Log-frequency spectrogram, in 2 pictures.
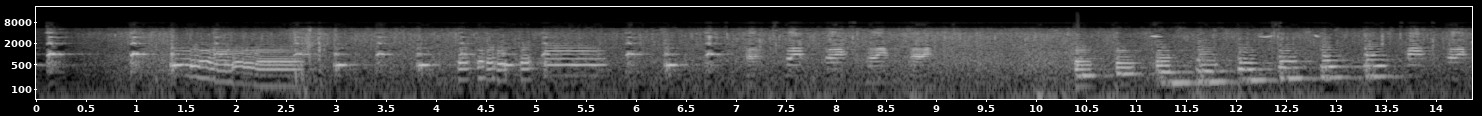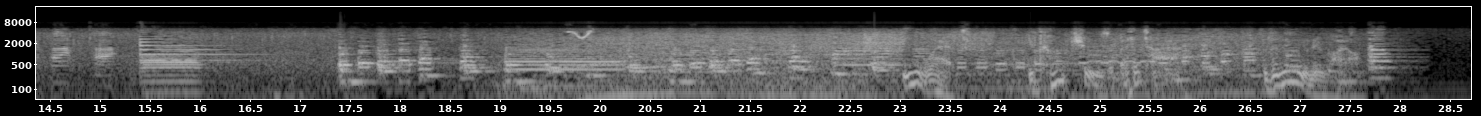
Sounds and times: Music: 0.0s - 8.4s, 10.4s - 16.8s, 17.4s - 28.7s
Speech: 23.0s - 23.7s, 24.3s - 25.9s, 26.6s - 27.7s.

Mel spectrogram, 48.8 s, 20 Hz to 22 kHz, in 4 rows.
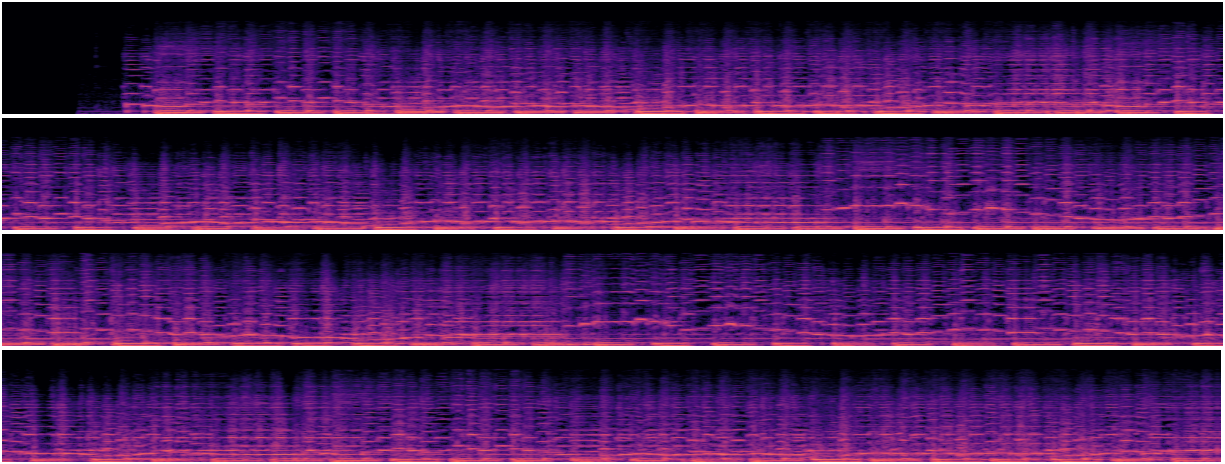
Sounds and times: Violin, fiddle: 1.3s - 48.8s.

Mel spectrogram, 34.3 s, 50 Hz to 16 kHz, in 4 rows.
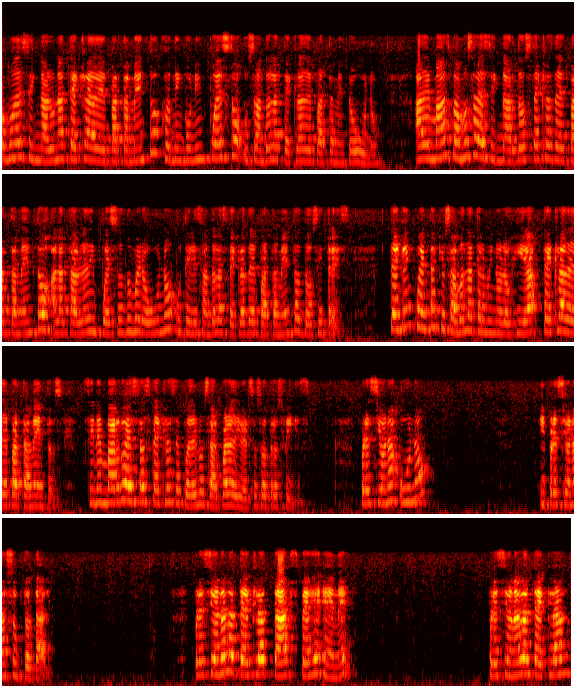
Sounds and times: Speech: 0.0s - 13.8s, 14.4s - 21.8s, 22.6s - 23.6s, 25.2s - 26.5s, 28.6s - 31.0s, 33.1s - 34.2s.

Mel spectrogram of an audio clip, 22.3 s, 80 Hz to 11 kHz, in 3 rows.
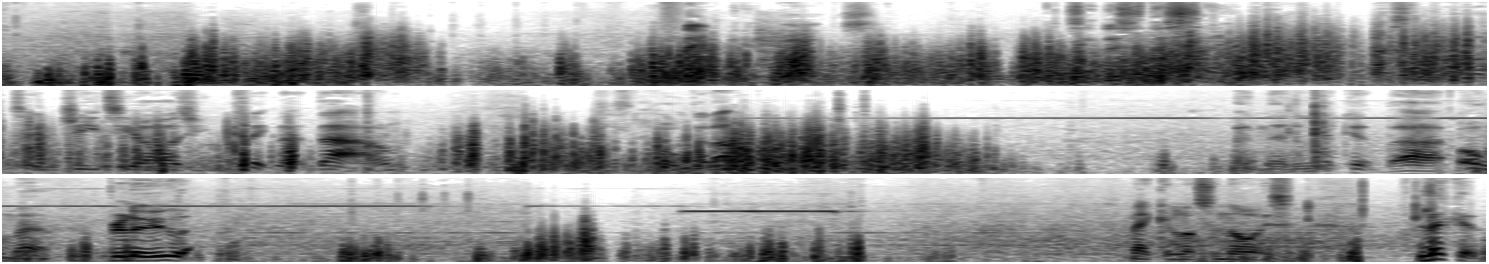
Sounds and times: Outside, urban or manmade: 0.0s - 22.2s
Speech: 3.3s - 4.4s, 5.3s - 6.2s, 6.8s - 9.4s, 10.4s - 11.2s, 13.6s - 15.9s, 20.5s - 22.2s.

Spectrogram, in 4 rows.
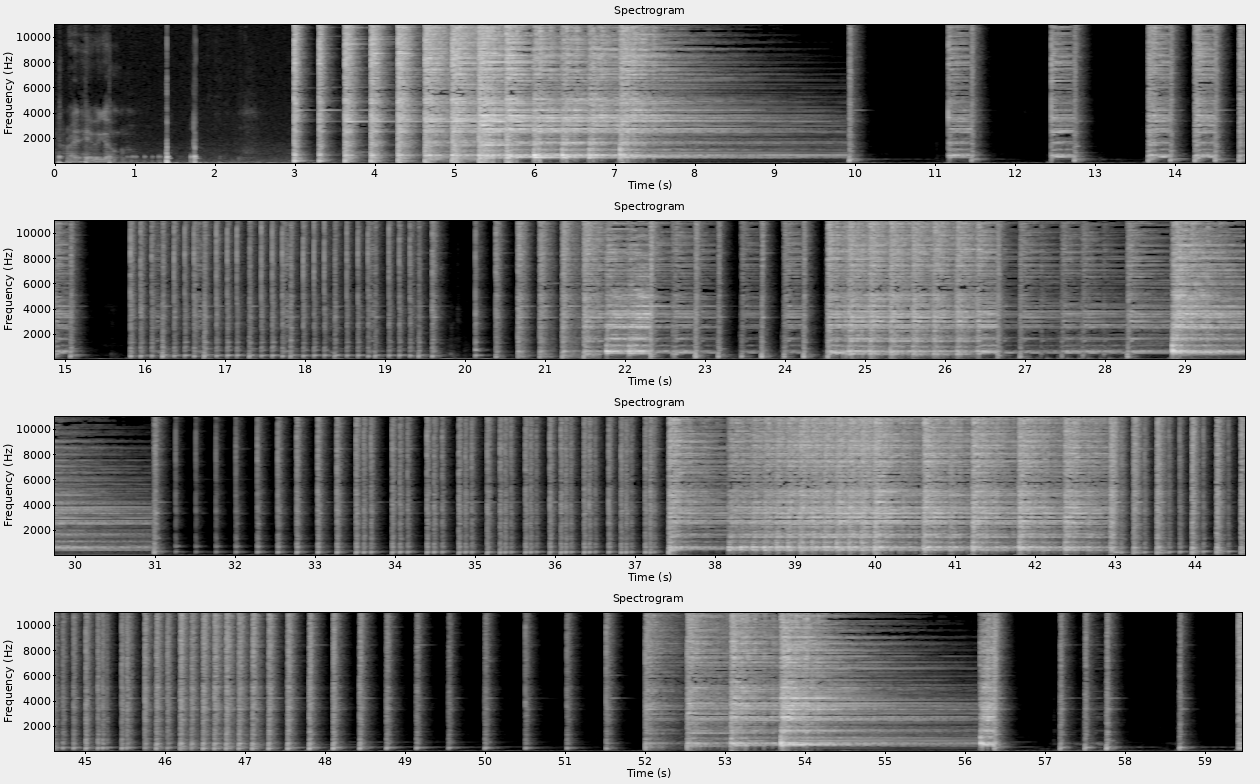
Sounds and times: Inside, small room: 0.0s - 59.4s.

